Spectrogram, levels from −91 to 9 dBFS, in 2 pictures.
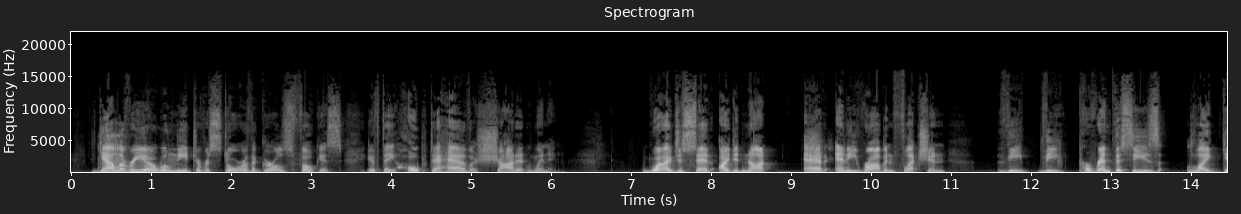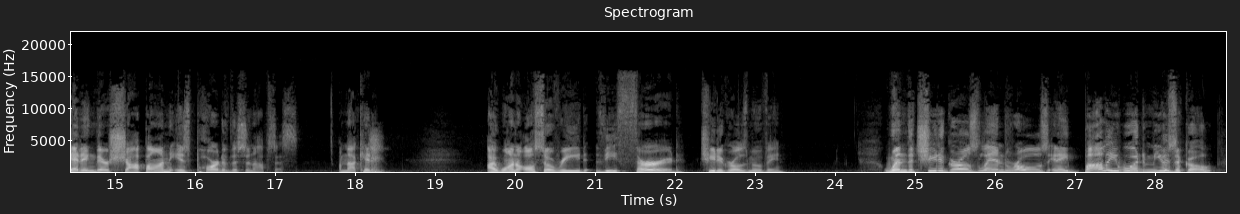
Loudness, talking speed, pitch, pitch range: -24 LUFS, 135 wpm, 160 Hz, 140-200 Hz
